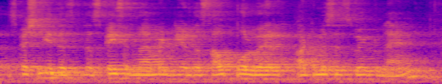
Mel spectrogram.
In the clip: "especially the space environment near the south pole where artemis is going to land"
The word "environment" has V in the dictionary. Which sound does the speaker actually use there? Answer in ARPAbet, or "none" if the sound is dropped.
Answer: none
